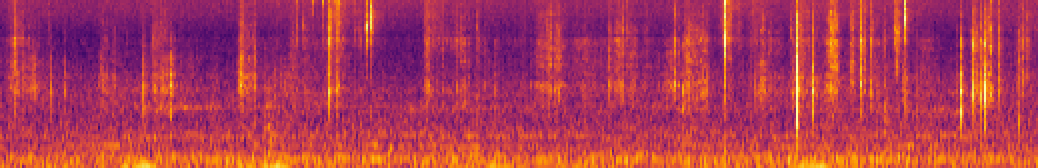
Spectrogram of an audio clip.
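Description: Faint clicks and light rustling of beads being handled and threaded onto a line, with a slightly sharper click about six seconds in and two small ones a second later.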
